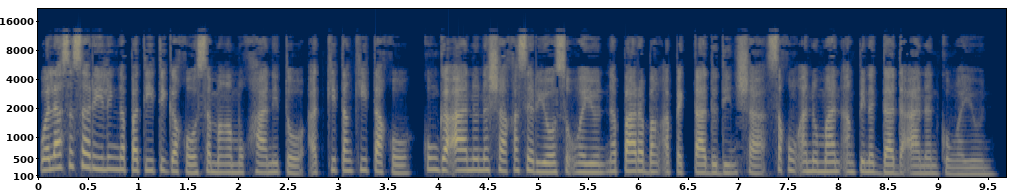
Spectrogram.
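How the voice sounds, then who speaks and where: A woman's voice: mid-range voice, fairly quick, a little mellow, dry recording. Woman narrating a novel, dry sound. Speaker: audiobook narrator. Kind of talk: scripted first-person novel narration.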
